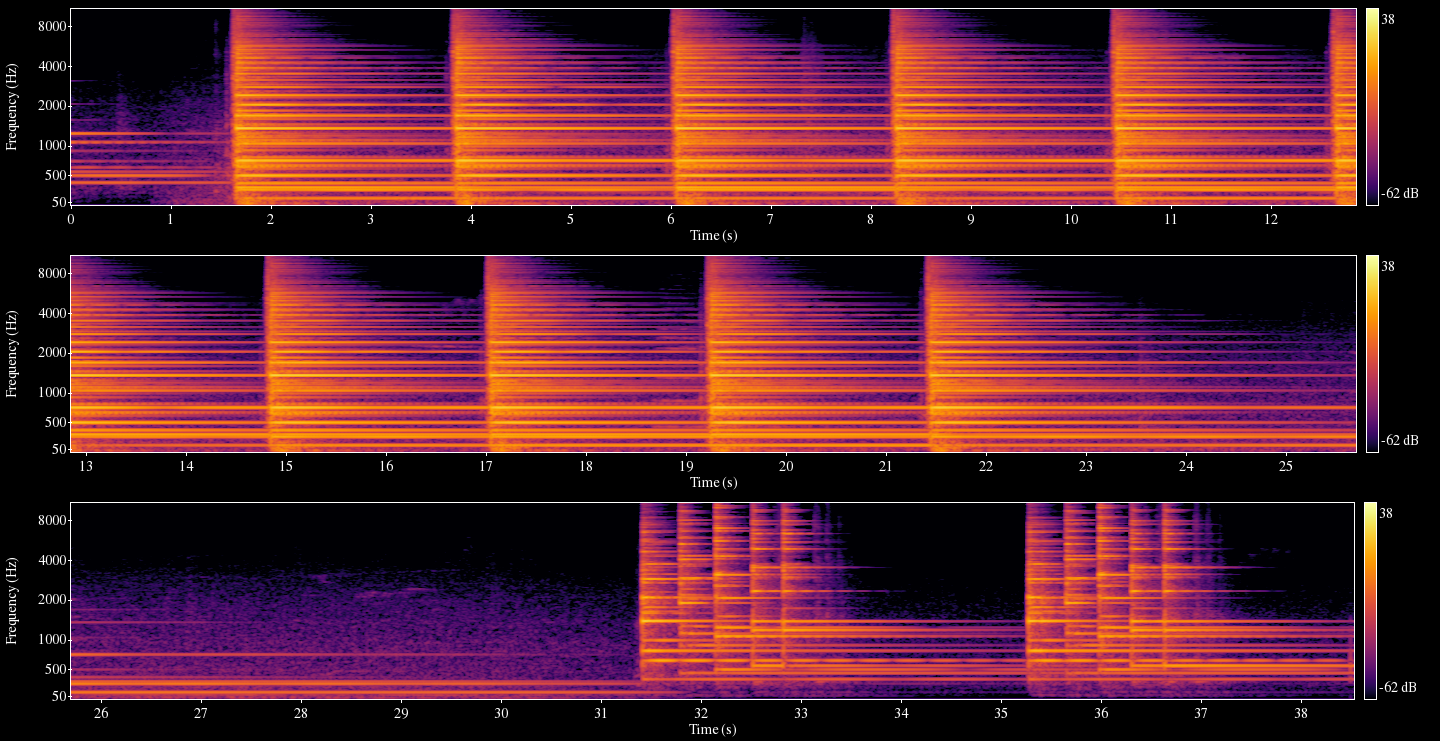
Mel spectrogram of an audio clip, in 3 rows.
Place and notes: Grand Place, Harnes, France - Harnes - église St Martin - carillon automatisé
Harnes - église St Martin - Ritournelles automatisées et heures (10h et 11h)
